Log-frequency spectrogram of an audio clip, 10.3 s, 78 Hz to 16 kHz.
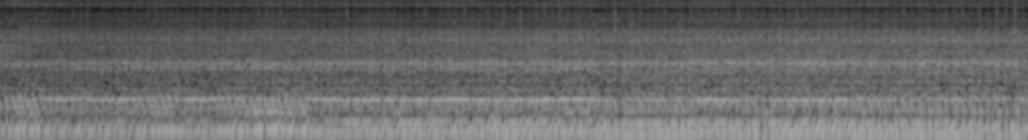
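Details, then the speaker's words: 2006 Suzuki GSX 600F Katana four-cylinder after carburetor cleaning, sync and float set to 18 mm, mixture screw setting guessed: smooth, even low burble held steady with no hunting or misses; normal idle. "sounds like a good idle right now uh so I'm going to give it gas give it some more fuel"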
